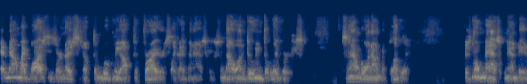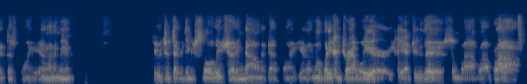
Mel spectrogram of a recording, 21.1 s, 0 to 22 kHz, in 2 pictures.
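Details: Adult male throat cancer survivor, laryngeal squamous cell carcinoma treated in 2020 with total laryngectomy plus chemotherapy and radiation, who mentions using an electrolarynx; alaryngeal (substitute) speech after total laryngectomy.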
